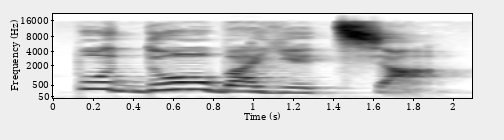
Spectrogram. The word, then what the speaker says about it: подобається: When we have this ся, we say it like long, soft т. Ця. Умивається. Подобається.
